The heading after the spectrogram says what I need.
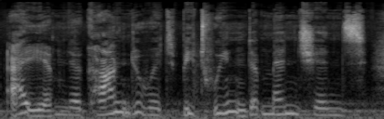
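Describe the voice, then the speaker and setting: A woman voicing a weary, always-hungry magic portal spirit with a slow, droning manner, with noise behind her. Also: on the high side, lively intonation.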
